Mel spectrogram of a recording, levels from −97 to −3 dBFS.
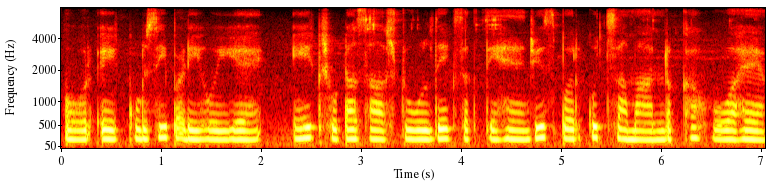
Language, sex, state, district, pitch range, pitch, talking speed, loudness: Hindi, male, Himachal Pradesh, Shimla, 190-210 Hz, 200 Hz, 170 wpm, -16 LUFS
